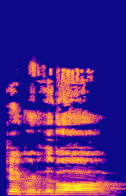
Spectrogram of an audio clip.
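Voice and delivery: loud, slow commanding shout; forceful, drawn-out command. A narrator's reading. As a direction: shout the order as a chief. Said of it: "Rudd shouted".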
